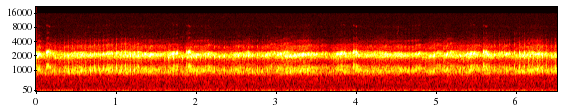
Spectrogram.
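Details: Frogs calling in a spring wetland beside a home, a live unlooped recording: a dense, continuous chorus of overlapping croaks in two steady bands, one mid-pitched and one higher, pulsing slightly throughout with no other sounds.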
